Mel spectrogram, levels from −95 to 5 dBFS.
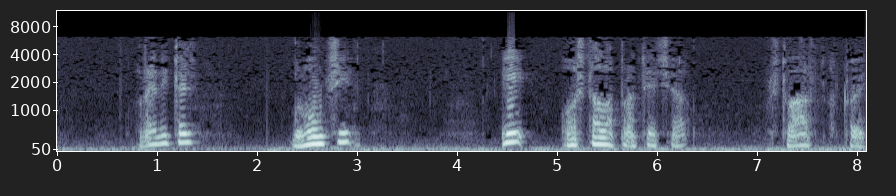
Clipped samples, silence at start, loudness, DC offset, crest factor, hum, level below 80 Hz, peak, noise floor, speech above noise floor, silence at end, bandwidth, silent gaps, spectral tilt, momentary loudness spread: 0.2%; 0.05 s; -14 LUFS; under 0.1%; 16 dB; none; -34 dBFS; 0 dBFS; -40 dBFS; 27 dB; 0 s; 6.4 kHz; none; -8.5 dB/octave; 19 LU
